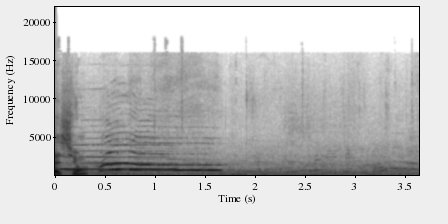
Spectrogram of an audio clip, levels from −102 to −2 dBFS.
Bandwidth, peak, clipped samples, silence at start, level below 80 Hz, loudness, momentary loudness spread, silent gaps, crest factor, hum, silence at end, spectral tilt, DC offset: 15.5 kHz; 0 dBFS; under 0.1%; 0 s; -34 dBFS; -16 LUFS; 18 LU; none; 18 dB; none; 0 s; -4.5 dB/octave; under 0.1%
